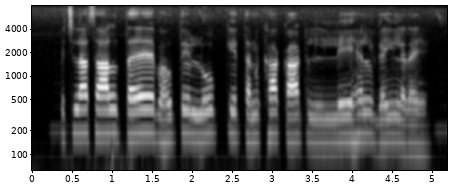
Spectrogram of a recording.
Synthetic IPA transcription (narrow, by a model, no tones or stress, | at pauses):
pɪt͡ʃʰlasaːlt̪ɛbəɦʊt̪eloːɡket̪ənkʰakaːʈleːɦəlɡəilɾəɦe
